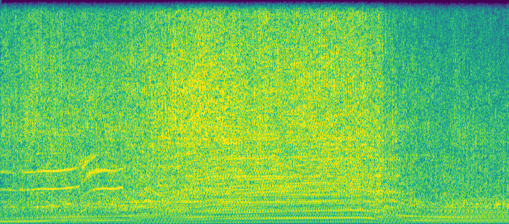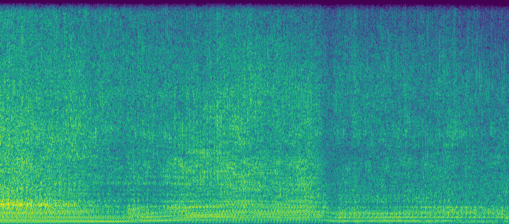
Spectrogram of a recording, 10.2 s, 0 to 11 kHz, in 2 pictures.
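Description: Dodge Charger V8 doing a burnout: the engine revs climb for about four seconds over the hiss of spinning tyres, then the revs drop and hold high, dipping again about six and eight seconds in.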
